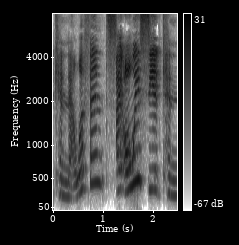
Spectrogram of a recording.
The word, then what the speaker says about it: Kenelephant: things from this brand i think you pronounce it can elephants i always see it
